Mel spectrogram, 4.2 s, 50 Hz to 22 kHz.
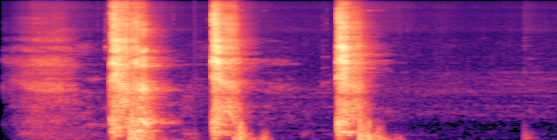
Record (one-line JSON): {"three_cough_length": "4.2 s", "three_cough_amplitude": 32768, "three_cough_signal_mean_std_ratio": 0.36, "survey_phase": "beta (2021-08-13 to 2022-03-07)", "age": "18-44", "gender": "Female", "wearing_mask": "No", "symptom_none": true, "smoker_status": "Never smoked", "respiratory_condition_asthma": false, "respiratory_condition_other": false, "recruitment_source": "REACT", "submission_delay": "1 day", "covid_test_result": "Negative", "covid_test_method": "RT-qPCR"}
